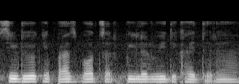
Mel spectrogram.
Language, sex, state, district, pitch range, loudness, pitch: Hindi, male, Arunachal Pradesh, Lower Dibang Valley, 120-130 Hz, -14 LUFS, 125 Hz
